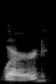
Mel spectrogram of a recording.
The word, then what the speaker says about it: Wyrd: And of course, Wyrd is also pronounced word.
